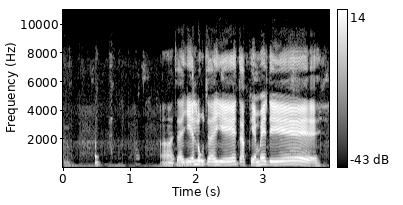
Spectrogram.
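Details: Water buffalo calling while its young female owner gives it an injection: a loud, harmonic, drawn-out bawl in two long bursts of over a second each, preceded by quiet clicks and low background hum.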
